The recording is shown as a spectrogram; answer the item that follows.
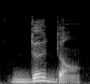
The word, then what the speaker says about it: dedans: Dedans. Final S not pronounced. Dedans. Dedans.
